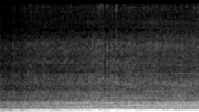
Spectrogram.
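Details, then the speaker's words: Honda generator, economy throttle off, driving a water pump: steady engine drone with firm low throb settling slightly heavier as the pump load comes on; holds speed well under load. "Now if we take the economy throttle off, you'll hear it rev up. And then you'll probably hear the load when the pump starts."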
